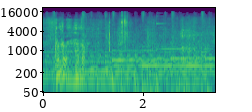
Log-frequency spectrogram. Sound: laughs

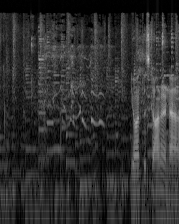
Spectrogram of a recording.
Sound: laughs quietly

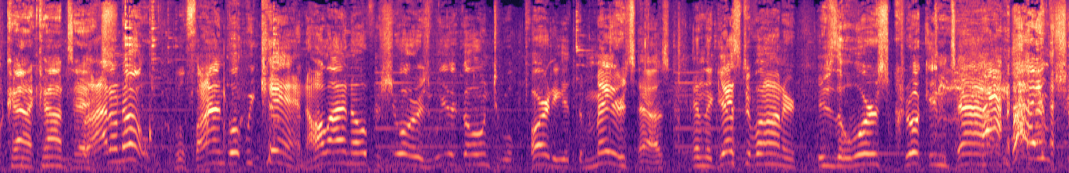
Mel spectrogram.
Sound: he and the others laugh

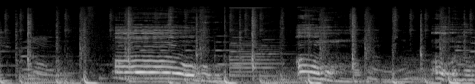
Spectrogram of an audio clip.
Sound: moaning

